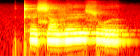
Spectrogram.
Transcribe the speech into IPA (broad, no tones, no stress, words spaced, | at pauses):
kʰɛɕavɛɪ̯ɮoə̯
